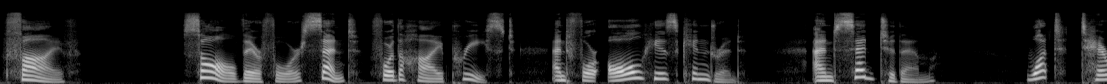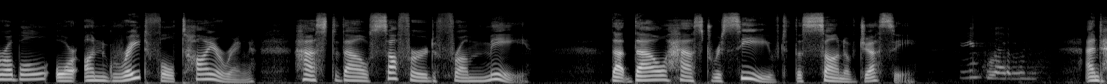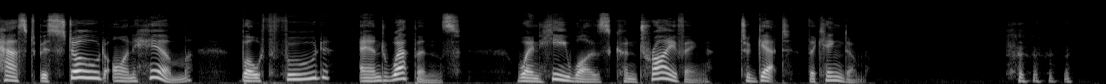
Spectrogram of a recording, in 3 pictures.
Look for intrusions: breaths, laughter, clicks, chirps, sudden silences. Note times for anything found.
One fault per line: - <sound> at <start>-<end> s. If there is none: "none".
- laugh at 20.7-21.6 s
- laugh at 32.2-32.9 s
